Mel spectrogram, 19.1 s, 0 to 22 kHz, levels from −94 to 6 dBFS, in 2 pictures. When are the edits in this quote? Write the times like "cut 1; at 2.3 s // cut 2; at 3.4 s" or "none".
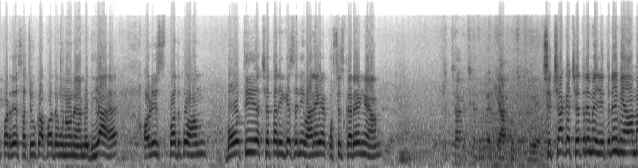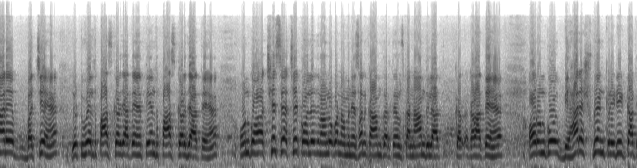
none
